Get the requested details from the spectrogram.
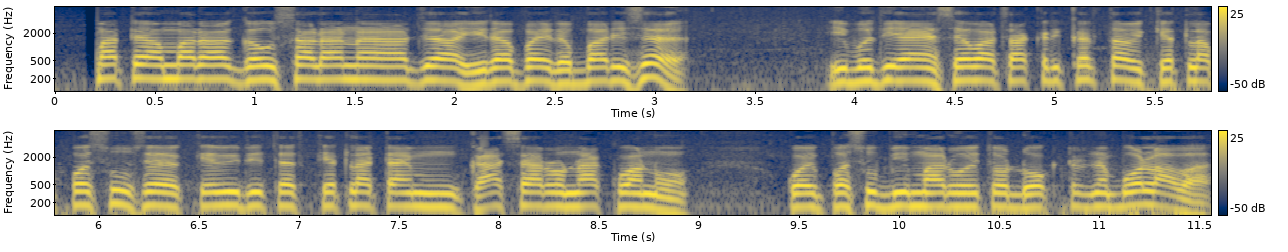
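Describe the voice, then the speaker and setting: Fairly even intonation and very even loudness in a dry, close sound with no echo. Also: man, high pitch for a man. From Gujarat, Gondal area (Saurashtra). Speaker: former village head and cow shelter founder. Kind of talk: interview.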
